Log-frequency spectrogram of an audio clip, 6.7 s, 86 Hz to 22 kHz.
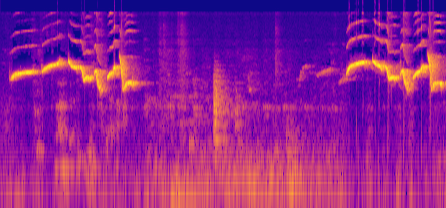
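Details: Oriental magpie-robin, recorded 3 March 2021, giving loud, rich whistled phrases that swoop and slur, pausing about three seconds before resuming, over a faint low background hum.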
